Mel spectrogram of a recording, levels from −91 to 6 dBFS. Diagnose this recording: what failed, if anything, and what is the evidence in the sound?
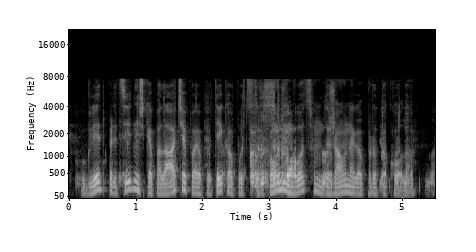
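Echo leak at 0 to 0.18 s, 0.51 to 0.57 s, 0.73 to 0.9 s, 1.39 to 1.62 s, 1.87 to 3.43 s, 3.78 to 3.96 s and 4.64 to 5.5 s. Each time, a copy of the speech trails it by 249 ms. The copy is faint in the early scraps and becomes roughly as loud as the speech itself from 1.87 to 3.96 s. The stage is call processing: a loudspeaker echo canceller likely let residue through. On a spectrogram, each syllable's pattern reappears a quarter-second later.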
